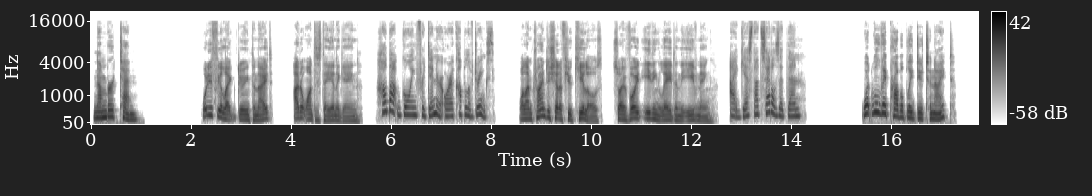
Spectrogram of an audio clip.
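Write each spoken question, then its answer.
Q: What will they probably do tonight?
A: Go out for a couple of drinks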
